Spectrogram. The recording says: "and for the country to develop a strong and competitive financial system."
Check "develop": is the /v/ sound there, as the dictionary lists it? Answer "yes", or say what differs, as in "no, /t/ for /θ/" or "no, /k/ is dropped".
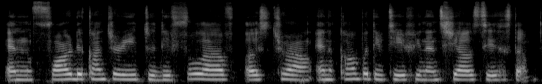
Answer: no, /f/ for /v/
